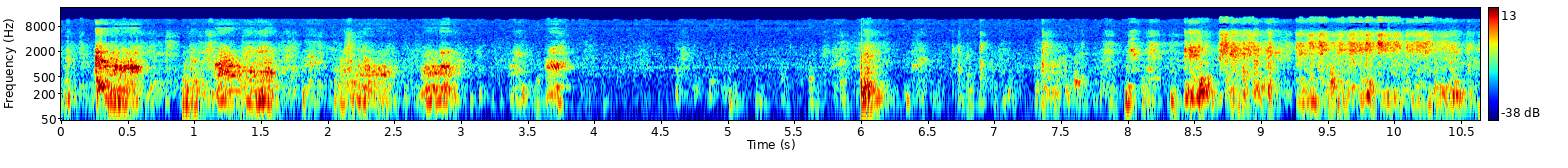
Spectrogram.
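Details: Beagle mix puppy, new to the household, playing boisterously: choppy growls and yelps in irregular bursts roughly once a second, a quieter stretch midway, then sharper clicks and scuffles.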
